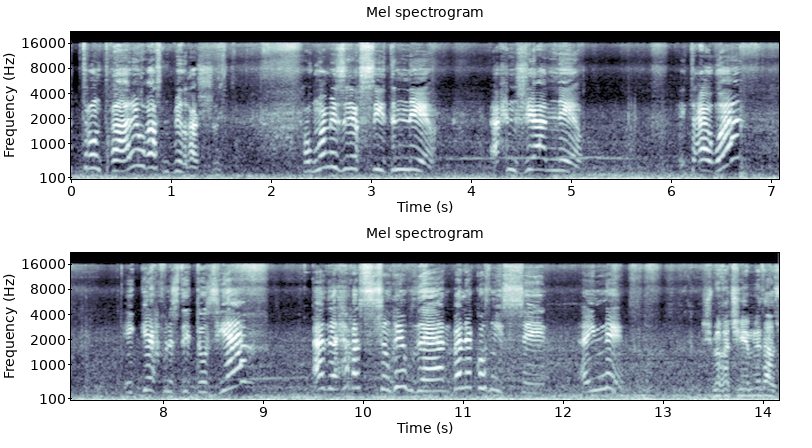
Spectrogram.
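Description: Steady low rumble of a car on the move, heard from inside the cabin, with speech over it.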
